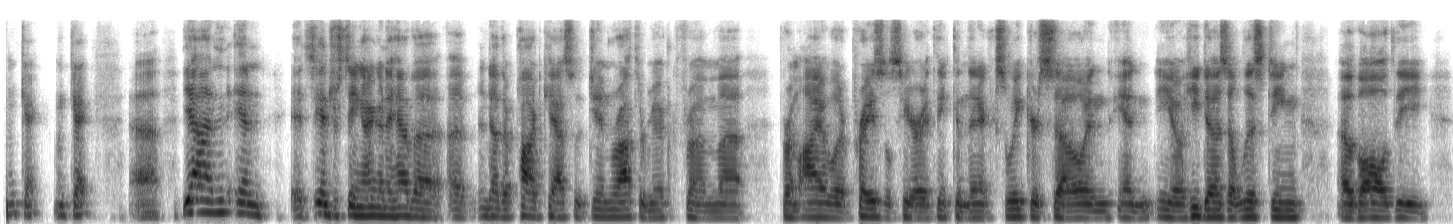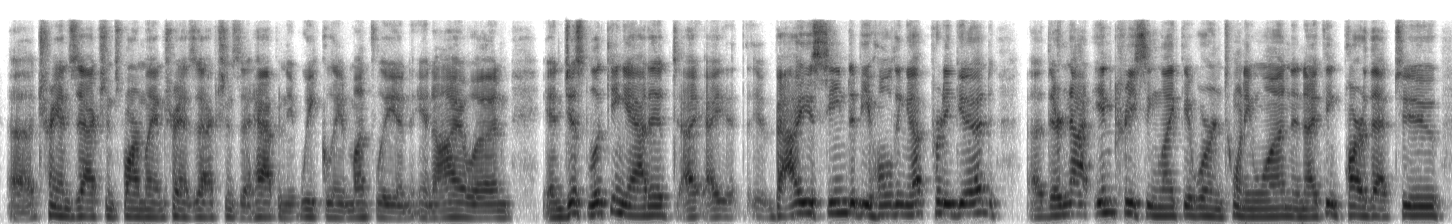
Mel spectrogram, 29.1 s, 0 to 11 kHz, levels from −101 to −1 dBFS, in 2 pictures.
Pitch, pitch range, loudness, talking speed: 115 Hz, 105-135 Hz, -19 LUFS, 180 wpm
